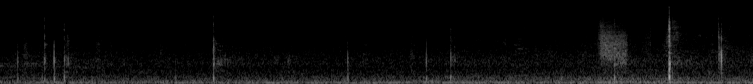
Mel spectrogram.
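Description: Tennis racket striking the ball on a serve: one sharp crack near the end, the loudest sound, followed about half a second later by a smaller knock. A few faint scattered clicks come earlier.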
